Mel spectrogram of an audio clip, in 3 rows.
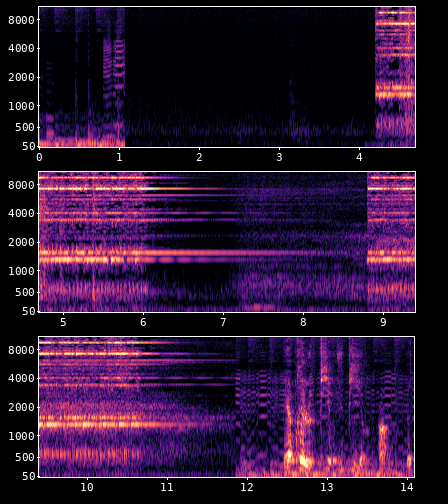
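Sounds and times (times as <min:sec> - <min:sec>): telephone ringing: 0:04.2 - 0:12.8.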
